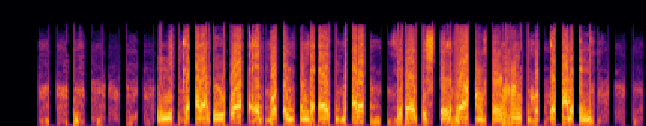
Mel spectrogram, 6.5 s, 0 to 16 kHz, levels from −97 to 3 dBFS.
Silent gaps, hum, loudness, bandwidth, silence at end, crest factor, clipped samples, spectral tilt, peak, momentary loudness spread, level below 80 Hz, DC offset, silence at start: 1.21-1.26 s; none; -13 LUFS; 7.8 kHz; 0.55 s; 14 dB; under 0.1%; -5.5 dB/octave; 0 dBFS; 12 LU; -42 dBFS; under 0.1%; 0.4 s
